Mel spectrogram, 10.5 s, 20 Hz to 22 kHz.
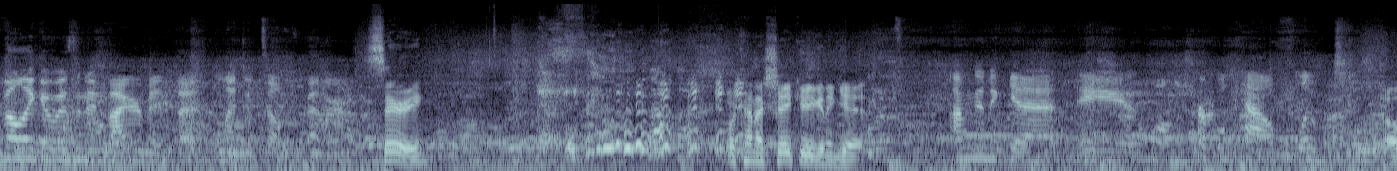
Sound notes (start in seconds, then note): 3.9 laughter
